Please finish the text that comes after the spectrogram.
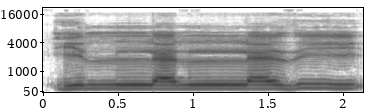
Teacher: zi panjang 2 harakat, dihukumi mad tabi'i.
